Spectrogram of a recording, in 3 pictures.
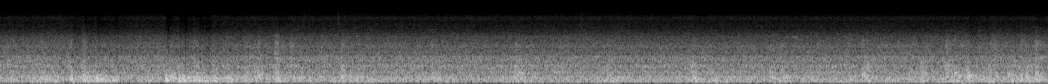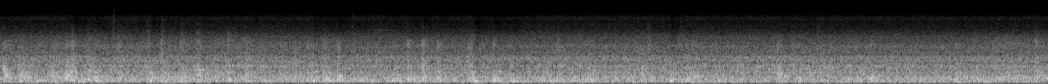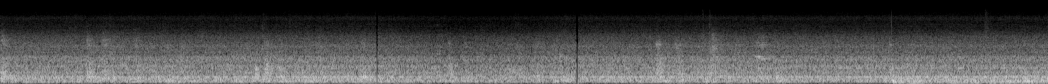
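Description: Running noise inside a 485 series electric train car: steady wheel-on-rail rumble with occasional rail-joint clicks as it approaches a station. A steady hum comes in during the last several seconds.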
